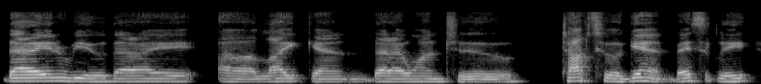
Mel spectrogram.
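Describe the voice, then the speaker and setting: A woman's voice: very deep voice, steady tone, clean tone. A woman from Pakistan hosting a casual interview over a video call, talking in a musing way with many restarts. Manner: slow and musing, with many restarts and "you know". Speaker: interviewer and show host.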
